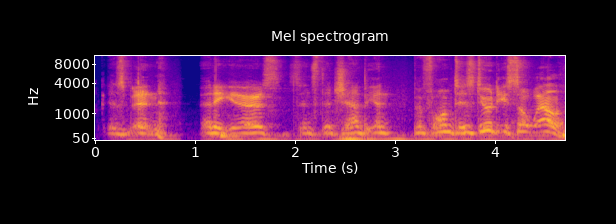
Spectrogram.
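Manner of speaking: very high, hoarse, ravaged raspy voice. A man in bedclothes with a torn-up throat speaks, in a raspy, torn-throat voice. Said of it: "but he says in a in a raspy voice".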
